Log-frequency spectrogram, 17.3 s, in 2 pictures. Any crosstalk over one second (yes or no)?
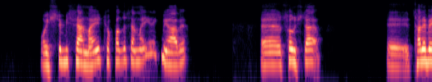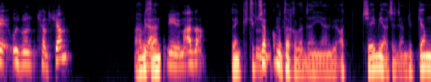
no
